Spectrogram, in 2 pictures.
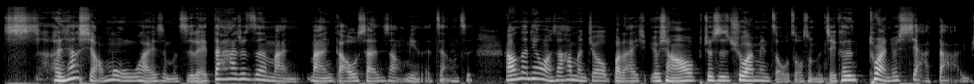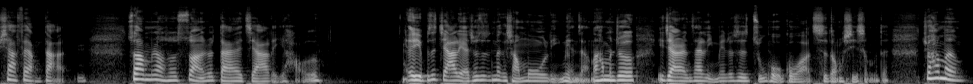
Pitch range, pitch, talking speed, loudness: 150-200 Hz, 175 Hz, 375 characters per minute, -24 LUFS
